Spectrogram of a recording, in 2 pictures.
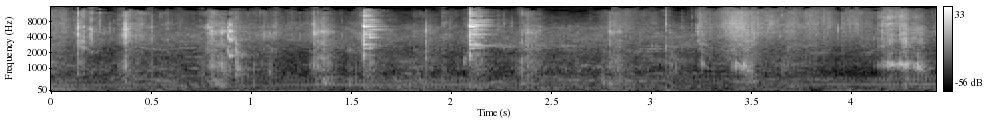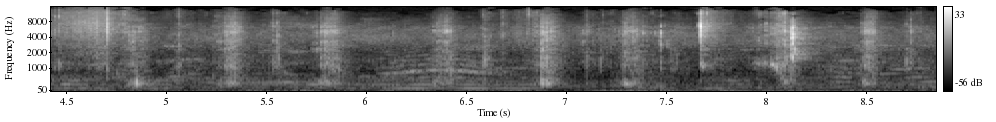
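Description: Close-up crunching and chewing of raw vegetables: irregular wet crunches and mouth clicks as bitter melon, okra and other uncooked pinakbet vegetables are bitten and chewed.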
